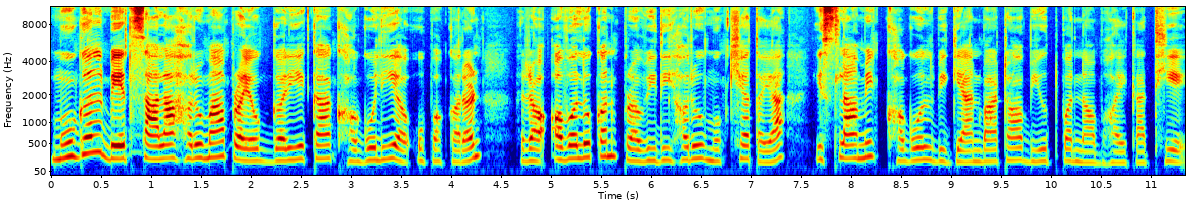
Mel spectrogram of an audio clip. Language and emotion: Nepali, neutral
